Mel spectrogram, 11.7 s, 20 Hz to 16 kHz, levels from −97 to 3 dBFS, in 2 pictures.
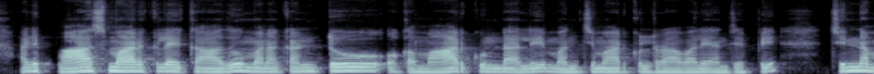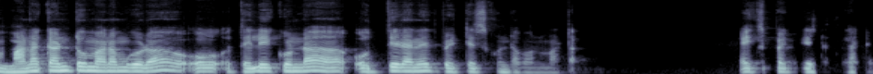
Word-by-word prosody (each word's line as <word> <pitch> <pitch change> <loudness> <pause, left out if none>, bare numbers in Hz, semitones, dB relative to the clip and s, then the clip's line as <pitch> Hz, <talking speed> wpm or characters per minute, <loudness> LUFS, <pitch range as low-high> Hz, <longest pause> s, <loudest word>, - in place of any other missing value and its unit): అది 135 - +1 0.2
పాస్ 135 +4 +5
మార్క్‌లే 135 -1 +3 0.2
కాదు 110 +3 +1
మనకంటూ 120 +4 0 0.3
ఒక 110 -2 -7 0.2
మార్క్ 120 +5 +1
ఉండాలి. 115 0 0
మంచి 105 +1 -3
మార్క్‌లు 110 -1 -3
రావాలి. 100 +1 -2
అని 100 0 -6
చెప్పి 110 +6 -5 0.4
చిన్న 145 0 +3
మనకంటూ 145 +4 +3
మనం 135 0 +2
కూడా. 130 +4 +2 0.3
ఓ - - +1 0.3
తెలియకుండా 130 +3 +2 0.4
ఒత్తిడి 130 +6 +1
అనేది 135 0 -1
పెట్టేసుకుంటాం 110 -6 -8
అన్నమాట. 80 -1 -21 1.2
ఎక్స్‌పెక్టేషన్స్ 110 -2 -8
అని. - - -30
120 Hz, 130 wpm, -22 LUFS, 110-135 Hz, 1.2 s, పాస్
